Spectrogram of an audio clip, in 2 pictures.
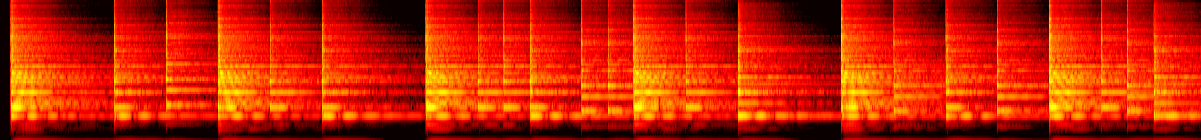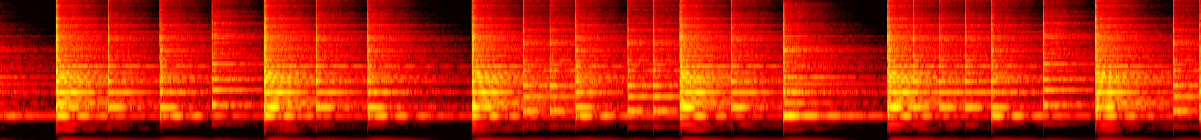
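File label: syamisen kagome, shamisen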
